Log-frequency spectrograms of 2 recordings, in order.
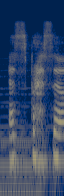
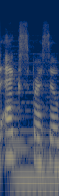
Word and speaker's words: espresso: him coffee and espresso i nearly said expresso but we all know the correct way to say it is expresso exactly still wonder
